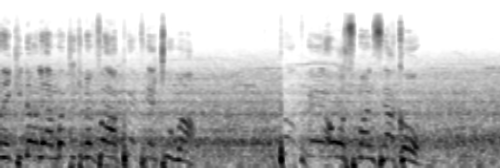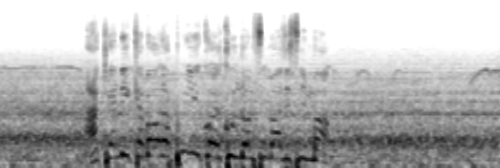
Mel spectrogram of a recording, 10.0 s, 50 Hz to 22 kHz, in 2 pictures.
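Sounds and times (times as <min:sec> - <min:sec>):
commentator talking: 0:00.0 - 0:02.0, 0:02.8 - 0:04.2, 0:05.9 - 0:08.3.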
